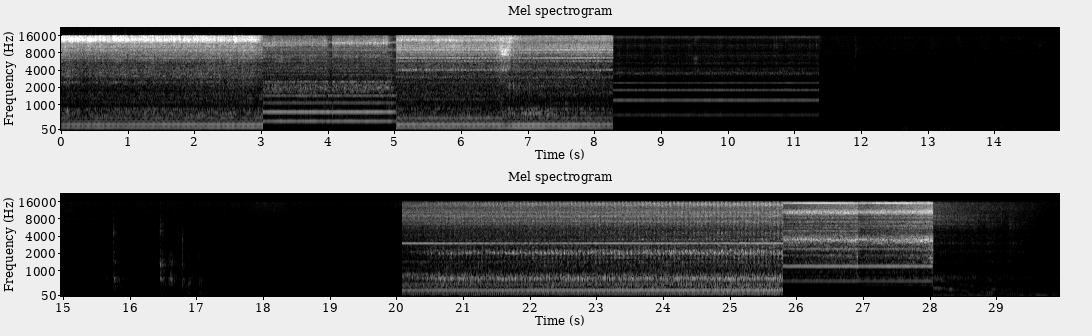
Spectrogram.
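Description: A small metal lathe whirs as a cutting tool turns brass.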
